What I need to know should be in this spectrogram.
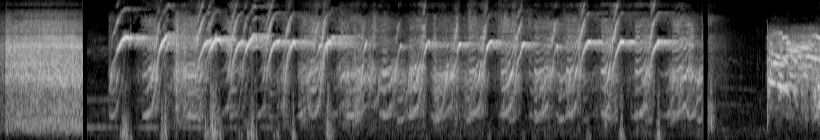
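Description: Prairie dogs chirp sharply.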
